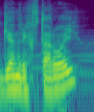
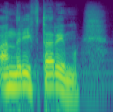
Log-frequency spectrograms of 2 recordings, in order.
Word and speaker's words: Анри II: Э, во Франции у нас э, правит король Генрих II. Ну, как Генрих, это у нас так принято произносить его имя. Все-таки правильнее будет называть его Анри II.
